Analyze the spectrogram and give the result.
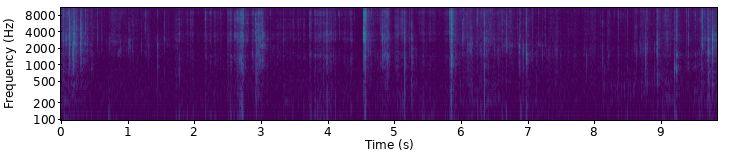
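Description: A metal utility blade carves thin curls off a solid white bar of dry soap with a blue rim, held in the hand. Quiet, crisp, bright scraping and crackling shaves come in irregular short bursts, with a few sharper, louder cuts standing out along the way, and almost no low end.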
